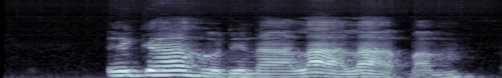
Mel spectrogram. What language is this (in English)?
Igbo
